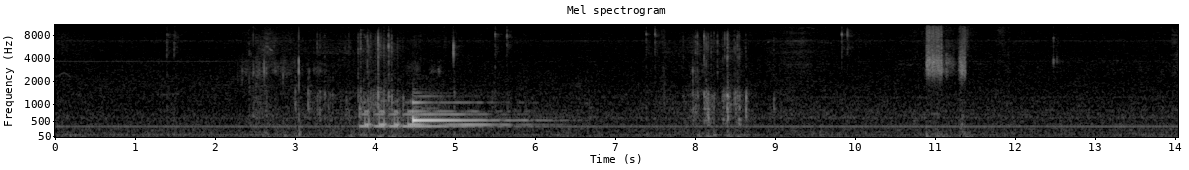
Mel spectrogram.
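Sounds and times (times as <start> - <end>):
keyboard typing: 3.8 - 6.1.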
